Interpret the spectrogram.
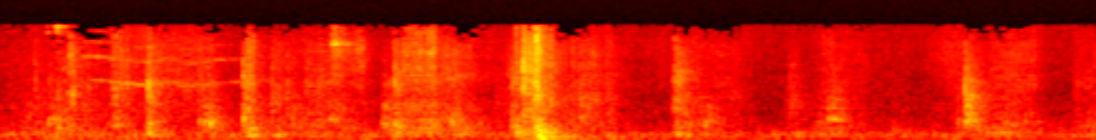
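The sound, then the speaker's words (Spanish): A door being shut: a series of soft clicks and rattles builds to one solid thud midway, followed by a few lighter knocks as it settles. “Marian encierra la puerta y les mira extrañado.”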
